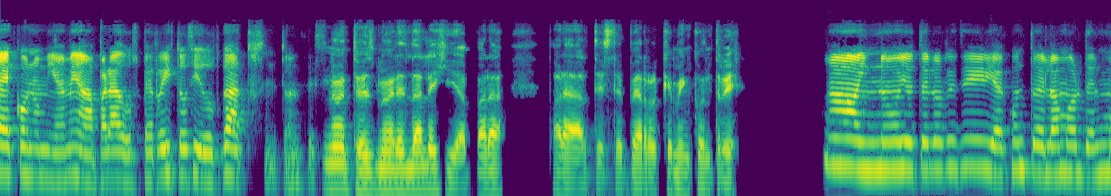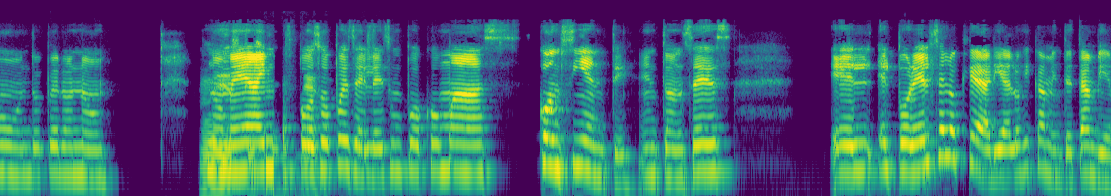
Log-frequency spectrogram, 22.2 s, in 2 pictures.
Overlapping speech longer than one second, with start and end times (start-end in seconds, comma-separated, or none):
13.2-14.4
